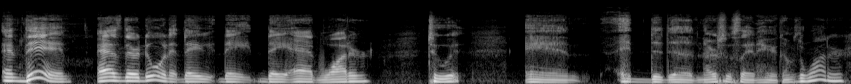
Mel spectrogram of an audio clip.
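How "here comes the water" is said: put-on nonchalant, casual tone, higher. Retelling a painful procedure, imitating the nurse's casual tone. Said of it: "He said it just like that".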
